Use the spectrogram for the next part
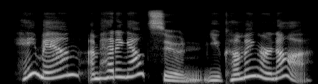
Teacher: Notice the dropped G in heading and coming and the use of casual phrases.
